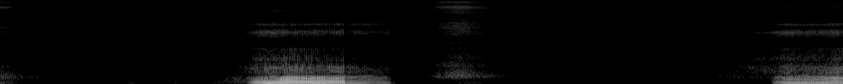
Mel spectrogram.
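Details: Girl snoring during a short nap: loud, deep, rumbling snores on inhalation, with a softer breath between and silence in the pauses; ordinary snoring.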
